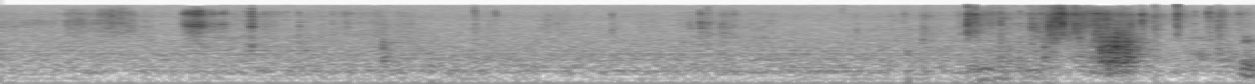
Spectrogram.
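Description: Faint handling sounds of a cardstock sheet on a plastic photo frame on a countertop: a few light taps, then louder rustling and clatter near the end as the sheet is lifted off the frame.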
